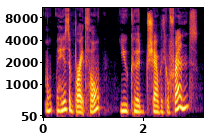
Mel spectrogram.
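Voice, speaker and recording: A woman's voice: mid-range voice, expressive, unhurried, husky, no room sound, studio quality. A woman voicing a stubborn, teasing young male wizard in his twenties, casual and cheeky, for an audiobook. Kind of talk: audiobook character voice.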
